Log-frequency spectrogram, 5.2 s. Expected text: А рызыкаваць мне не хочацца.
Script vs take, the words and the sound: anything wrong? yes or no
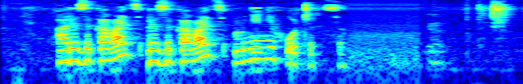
yes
